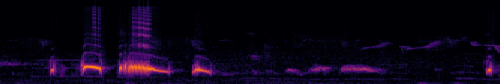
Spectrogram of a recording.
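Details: Female spotted dove (cu mái) call, played in Vietnam to prompt reluctant males to coo: a short note, a sharp coo, a longer throaty falling coo and a final short coo, then faint soft notes.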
